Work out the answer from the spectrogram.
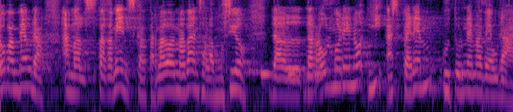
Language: Catalan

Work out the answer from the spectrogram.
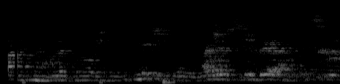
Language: Czech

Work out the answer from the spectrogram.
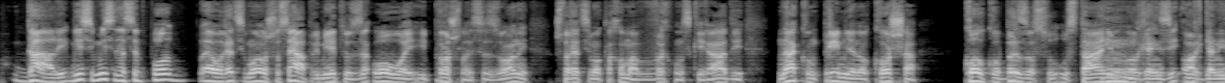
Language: Croatian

